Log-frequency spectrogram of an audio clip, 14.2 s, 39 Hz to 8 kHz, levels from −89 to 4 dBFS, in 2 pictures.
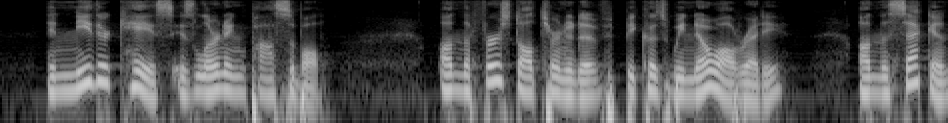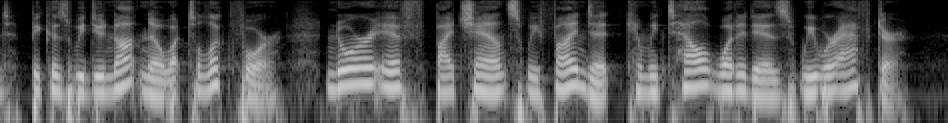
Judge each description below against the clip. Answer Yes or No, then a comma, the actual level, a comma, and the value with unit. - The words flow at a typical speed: Yes, average, 180 wpm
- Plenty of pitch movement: No, average, 4.6 semitones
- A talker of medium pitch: Yes, medium, 150 Hz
